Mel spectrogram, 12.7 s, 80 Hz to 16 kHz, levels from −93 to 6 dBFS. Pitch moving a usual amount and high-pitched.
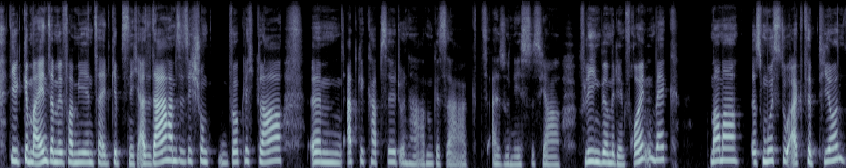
Yes: average, 3.6 semitones; high, 215 Hz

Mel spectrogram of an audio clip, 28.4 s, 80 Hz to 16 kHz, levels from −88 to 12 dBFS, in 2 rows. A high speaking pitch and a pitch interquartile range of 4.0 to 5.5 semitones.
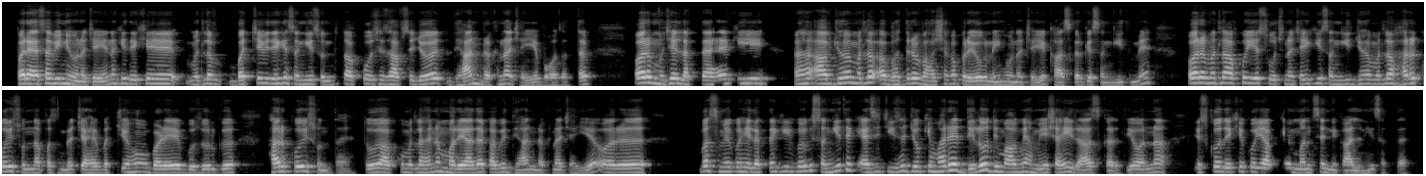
No: medium, 180 Hz; average, 4.8 semitones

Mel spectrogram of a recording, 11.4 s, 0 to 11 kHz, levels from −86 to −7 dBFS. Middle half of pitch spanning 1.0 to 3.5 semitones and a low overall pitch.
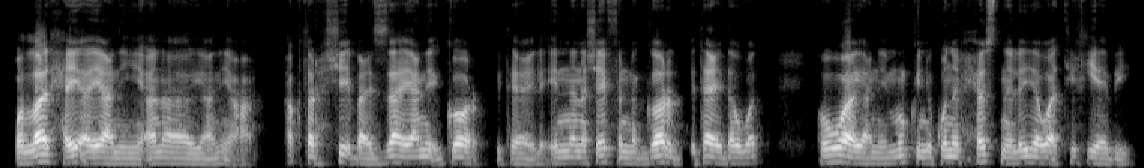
Yes: narrow, 2.6 semitones; low, 115 Hz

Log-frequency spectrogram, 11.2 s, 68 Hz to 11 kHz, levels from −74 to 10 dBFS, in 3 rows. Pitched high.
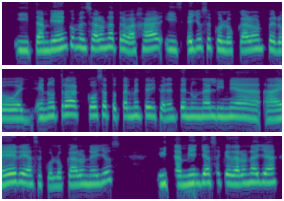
Yes: high, 240 Hz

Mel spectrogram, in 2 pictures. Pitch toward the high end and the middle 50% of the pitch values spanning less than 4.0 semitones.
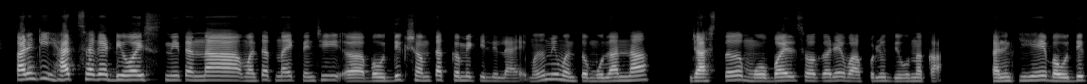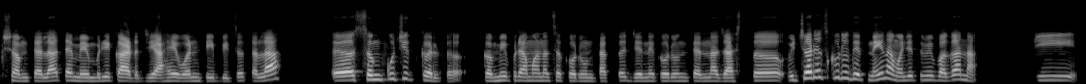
No: medium, 180 Hz; average, 3.6 semitones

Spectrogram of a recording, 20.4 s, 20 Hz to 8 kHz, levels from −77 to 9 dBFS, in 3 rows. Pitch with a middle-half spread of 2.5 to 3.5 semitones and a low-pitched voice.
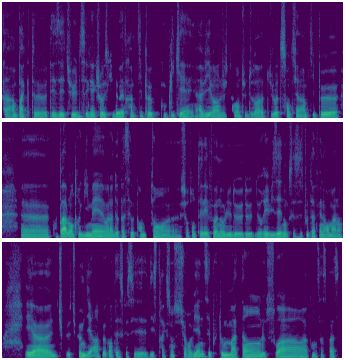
Yes: average, 2.8 semitones; very low, 95 Hz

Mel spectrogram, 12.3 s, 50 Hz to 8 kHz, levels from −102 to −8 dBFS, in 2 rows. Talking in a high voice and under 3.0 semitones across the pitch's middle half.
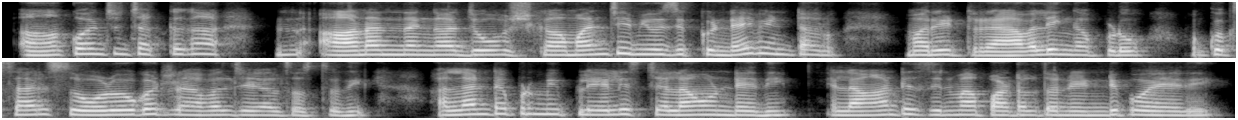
Yes: high, 230 Hz; narrow, 2.4 semitones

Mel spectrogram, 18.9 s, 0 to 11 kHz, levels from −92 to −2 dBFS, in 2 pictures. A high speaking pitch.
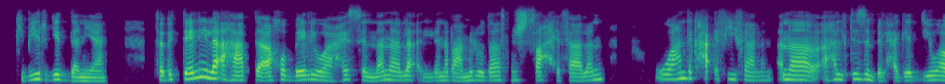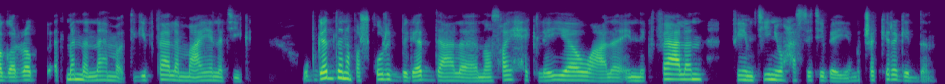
No: medium, 165 Hz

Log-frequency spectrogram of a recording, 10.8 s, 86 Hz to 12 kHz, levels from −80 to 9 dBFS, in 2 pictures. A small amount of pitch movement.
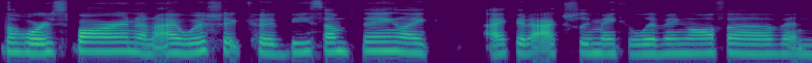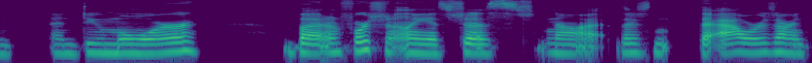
Yes: narrow, 1.8 semitones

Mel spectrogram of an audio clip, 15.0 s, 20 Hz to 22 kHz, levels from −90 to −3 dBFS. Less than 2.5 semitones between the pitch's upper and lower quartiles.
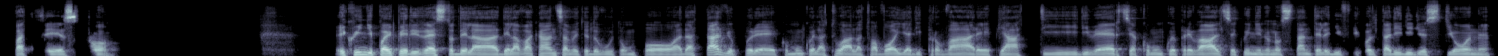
Yes: narrow, 2.1 semitones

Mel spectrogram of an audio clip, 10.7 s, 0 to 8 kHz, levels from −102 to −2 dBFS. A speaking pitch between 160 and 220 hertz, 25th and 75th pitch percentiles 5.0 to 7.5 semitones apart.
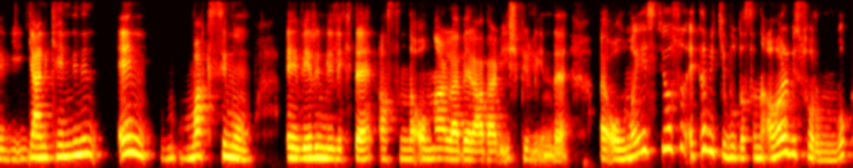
Yes: high, 190 Hz; wide, 5.5 semitones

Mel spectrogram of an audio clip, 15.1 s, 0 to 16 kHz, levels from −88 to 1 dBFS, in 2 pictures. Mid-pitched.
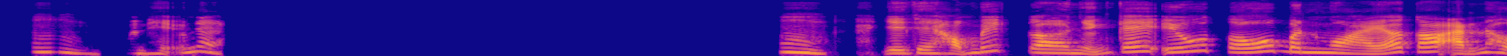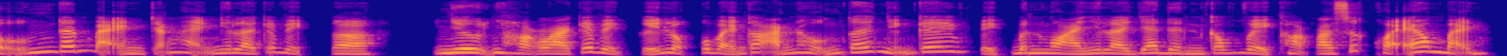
No: high, 235 Hz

